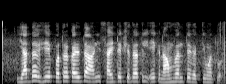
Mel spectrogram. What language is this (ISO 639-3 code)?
mar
